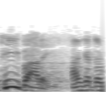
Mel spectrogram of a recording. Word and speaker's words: Peabody: in Memphis at the peak buddy yeah you've got the wrong pronunciation it's the Peabody I got the right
